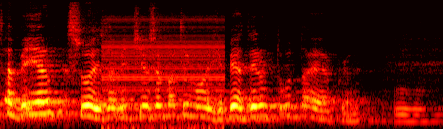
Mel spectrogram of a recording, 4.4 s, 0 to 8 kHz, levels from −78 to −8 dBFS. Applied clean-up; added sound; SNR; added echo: none; Telephone; 13 dB; reverberation time 1.2 s.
